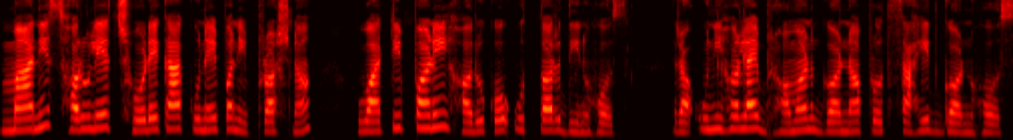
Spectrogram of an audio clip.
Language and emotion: Nepali, neutral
